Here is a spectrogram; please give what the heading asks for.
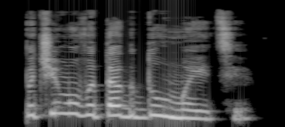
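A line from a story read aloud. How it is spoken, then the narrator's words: Sobbing hard. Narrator (Russian): уже рыдая вовсю уточнила она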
